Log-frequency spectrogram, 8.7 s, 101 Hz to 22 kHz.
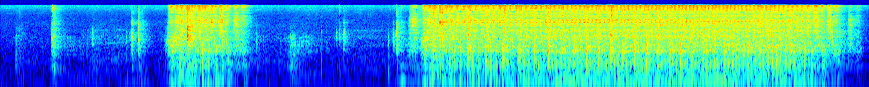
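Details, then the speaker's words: Suzuki FA50 moped being kick-started: fast uneven popping and sputter that never settles into idle; engine fires but won't start, owner plans to clean exhaust and intake and fix a sticking throttle. "but you can hear it fire. So without holding the brake and then holding the brake, like it almost wants to fire."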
